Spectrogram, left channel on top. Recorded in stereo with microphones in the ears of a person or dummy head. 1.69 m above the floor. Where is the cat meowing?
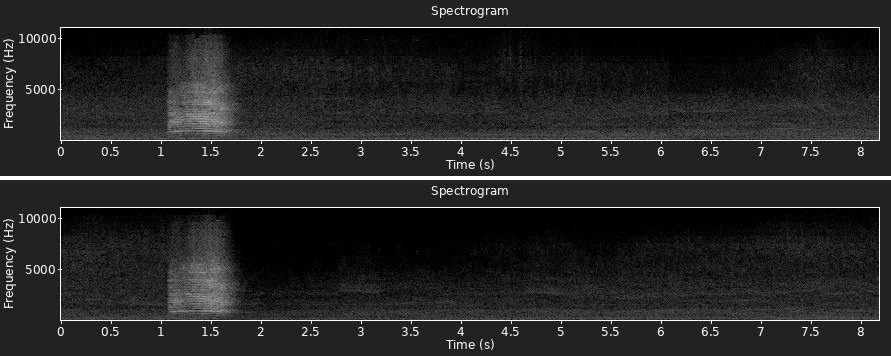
30° left (ahead or behind), 2.0 m.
